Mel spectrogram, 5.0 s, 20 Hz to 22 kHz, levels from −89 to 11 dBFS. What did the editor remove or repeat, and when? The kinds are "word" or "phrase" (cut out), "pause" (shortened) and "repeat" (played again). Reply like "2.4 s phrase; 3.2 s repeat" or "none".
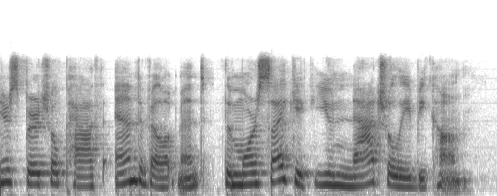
2.1 s pause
